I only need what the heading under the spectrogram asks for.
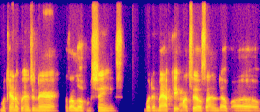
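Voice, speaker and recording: Speaking with an American accent at a fairly quick pace, a man keeps a fairly low pitch and a monotone, flat intonation. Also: quiet background. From Durham, North Carolina; North Carolina. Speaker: sculptor, curator and art professor; art professor. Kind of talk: casual interview. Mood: relaxed, friendly. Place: workshop. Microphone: video call.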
